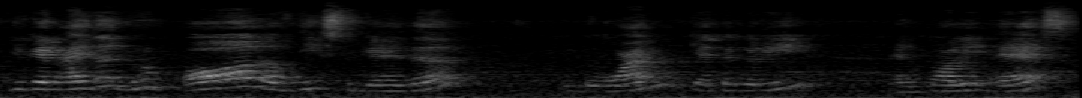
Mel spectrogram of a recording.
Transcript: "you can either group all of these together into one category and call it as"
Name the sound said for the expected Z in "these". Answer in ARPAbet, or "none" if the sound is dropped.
S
